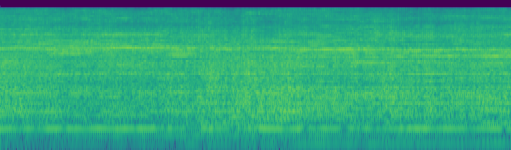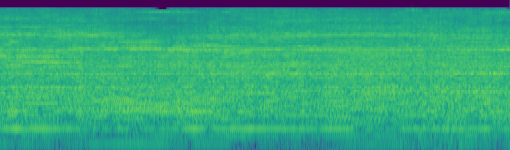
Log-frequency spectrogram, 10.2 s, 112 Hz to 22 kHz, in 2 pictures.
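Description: Bench grinder running with a steel turning gouge, held in a fingernail-grind jig, pressed against its 80-grit wheel: a steady, unbroken grinding noise of steel on the stone.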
